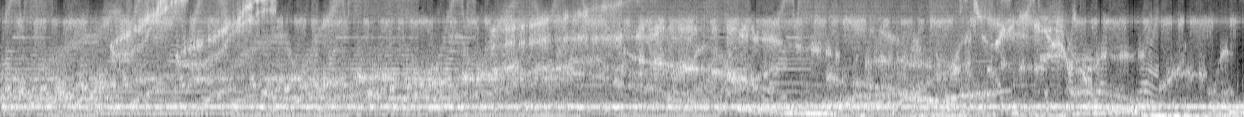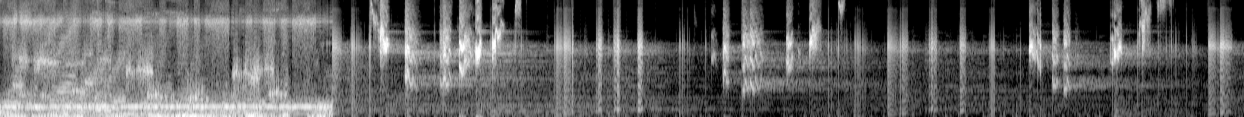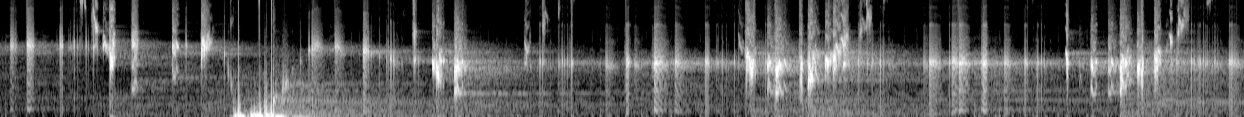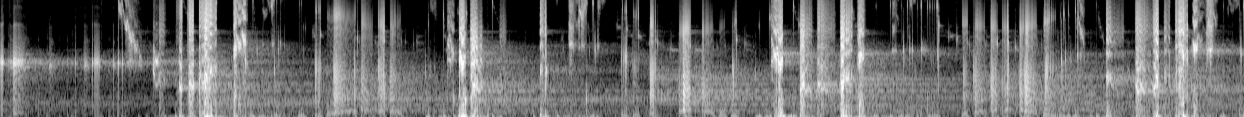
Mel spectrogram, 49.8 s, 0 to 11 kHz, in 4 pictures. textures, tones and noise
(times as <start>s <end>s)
0.0s 15.8s, 27.2s 28.3s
